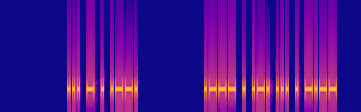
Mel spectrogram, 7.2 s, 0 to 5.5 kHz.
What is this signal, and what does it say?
Morse code, heard as a keyed tone, about 25 wpm, 550 Hz. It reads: STEP JERSEY
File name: Ultimate Word List / 25WPM Ultimate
